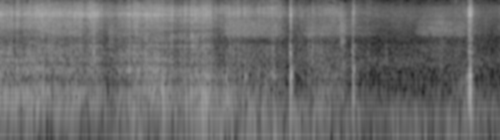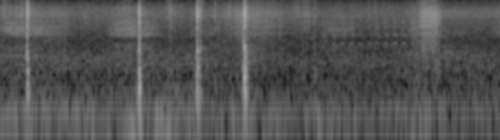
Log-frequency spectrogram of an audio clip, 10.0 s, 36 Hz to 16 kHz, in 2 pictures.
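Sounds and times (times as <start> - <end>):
skateboard clacking on asphalt: 0.0 - 5.4, 6.4 - 7.6.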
